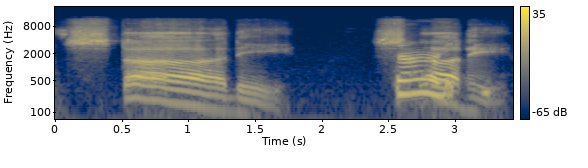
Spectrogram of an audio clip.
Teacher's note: We have 2 syllables. Study. And the accent is on the first one.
